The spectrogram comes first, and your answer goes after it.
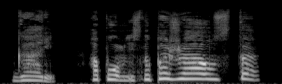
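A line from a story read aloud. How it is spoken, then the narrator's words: Tearful pleading. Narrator (Russian): Со слезами взмолилась Гермиона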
